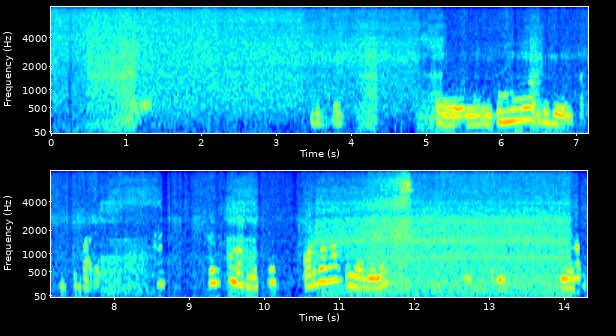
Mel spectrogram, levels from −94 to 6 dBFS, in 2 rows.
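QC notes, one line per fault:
0.0–5.0 s, echo leak: a delayed copy of the speech trails the direct sound by about 0.28 s, at about 15 dB below it. This is likely a far-end speakerphone whose echo canceller failed to remove its own loudspeaker output, sending the residue back.
6.63–7.42 s, 8.67–9.47 s, 10.13–10.49 s, echo leak: shorter scraps of the same 279 ms-delayed echo, now faint at about 35 dB down. The canceller likely still passes some residue.
5.1–8.69 s, 9.22–11.64 s, 12.61–14.31 s, speech suppressed in double talk: while both sides talk at once, the speakerphone side's speech dips and breaks up, by up to about 20 dB in the first and last spans and about 10 dB in the middle one. About 2 s and 1.5 s are affected in the first two spans. This is likely the echo canceller treating overlapping talk as echo and attenuating it, with the band still topping out at 8 kHz through the G.722 path.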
